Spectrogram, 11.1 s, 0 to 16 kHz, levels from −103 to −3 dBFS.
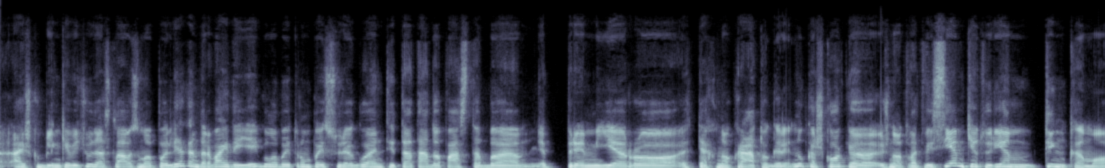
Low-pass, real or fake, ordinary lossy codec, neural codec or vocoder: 14.4 kHz; real; AAC, 96 kbps; none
